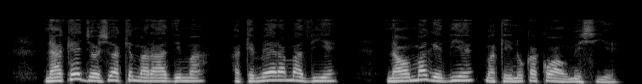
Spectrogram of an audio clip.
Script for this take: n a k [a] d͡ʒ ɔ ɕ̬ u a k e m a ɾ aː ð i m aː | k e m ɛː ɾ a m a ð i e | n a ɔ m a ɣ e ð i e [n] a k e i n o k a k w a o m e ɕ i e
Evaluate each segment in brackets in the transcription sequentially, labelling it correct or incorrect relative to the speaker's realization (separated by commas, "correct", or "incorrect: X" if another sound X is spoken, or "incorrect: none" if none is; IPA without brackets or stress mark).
incorrect: ɛ, incorrect: m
